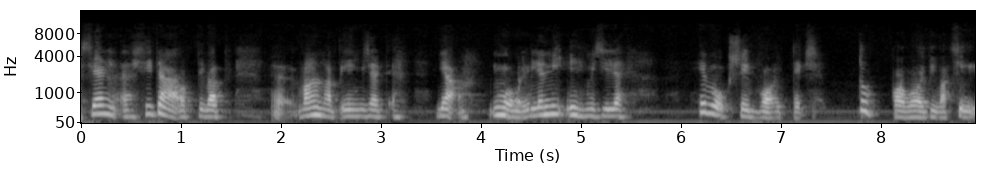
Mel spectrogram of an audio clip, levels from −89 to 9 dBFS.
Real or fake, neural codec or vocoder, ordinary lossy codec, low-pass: fake; codec, 32 kHz, 1.9 kbps, SNAC; MP3, 48 kbps; 14.4 kHz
